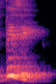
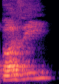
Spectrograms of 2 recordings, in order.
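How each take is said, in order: First: The first vowel is an 'i' sound. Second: The first vowel is not an 'i' sound. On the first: The speaker calls it right. "it makes an I sound" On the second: The speaker calls it wrong. "It's not"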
